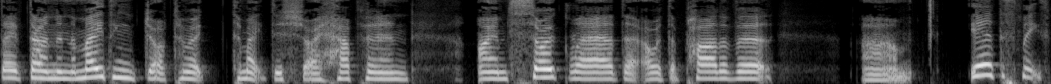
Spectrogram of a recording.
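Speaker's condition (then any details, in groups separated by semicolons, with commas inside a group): Down syndrome; lifelong, since birth; age 39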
